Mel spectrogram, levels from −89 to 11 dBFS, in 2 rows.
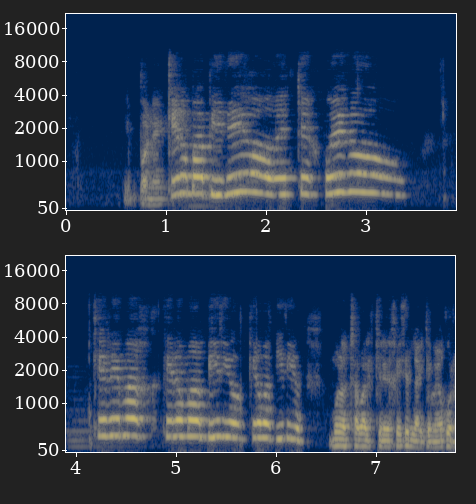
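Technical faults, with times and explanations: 5.30–7.80 s, time-stretched section: from here to the end the sound suddenly runs 1.71 times faster while the pitch stays put, so it comes across rushed. That's likely software squeezing the passage to fit a length, dropping short slices to hold pitch.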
